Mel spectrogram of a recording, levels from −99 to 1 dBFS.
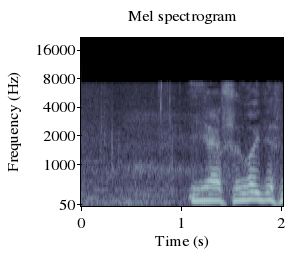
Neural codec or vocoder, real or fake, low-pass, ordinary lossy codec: none; real; 7.2 kHz; none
